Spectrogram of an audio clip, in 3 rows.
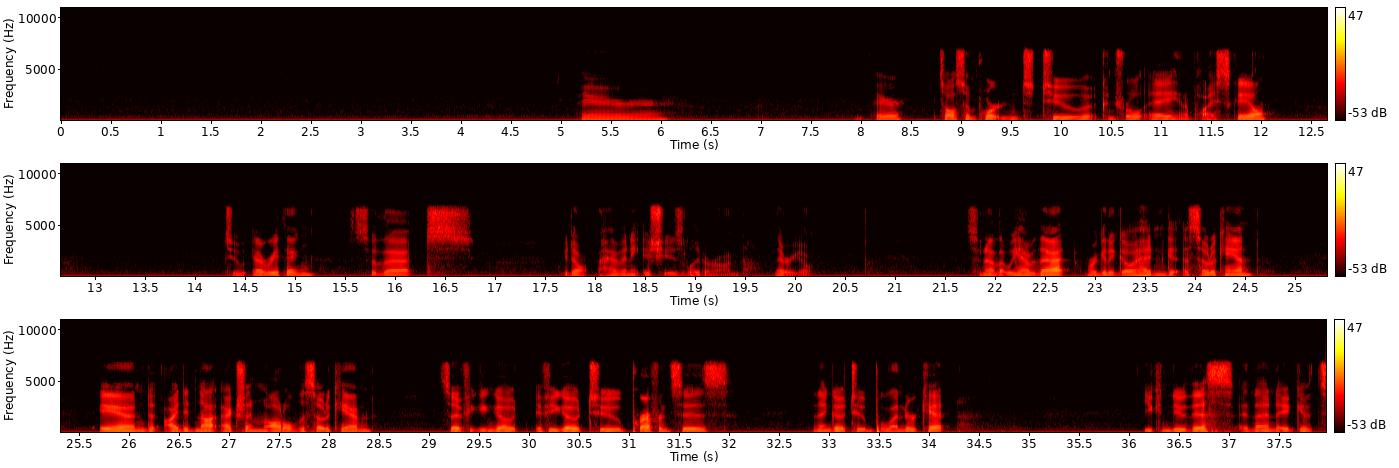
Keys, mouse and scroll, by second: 0.3 click, 1.7 click, 3.5-5.9 drag, 7.5-10.5 drag, 10.5 ctrl+a, 11.9 click, 12.3 ctrl+a, 14.7 click, 15.8 ctrl+a, 17.1 click, 18.1 ctrl+a, 19.5-19.9 scroll down 1, 20.3 scroll down 1, 20.4-23.8 middle drag, 23.8-24.9 scroll down 1, 26.4 click, 29.1-33.8 drag.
